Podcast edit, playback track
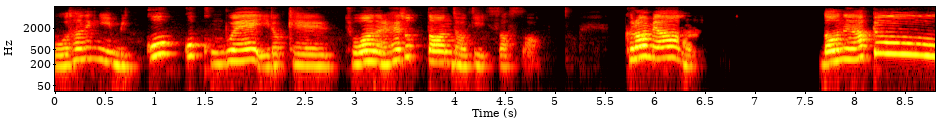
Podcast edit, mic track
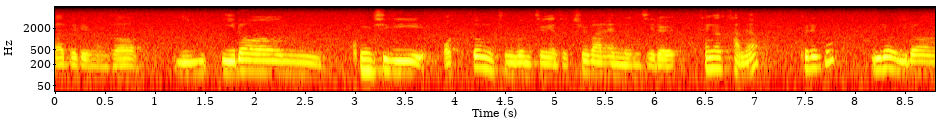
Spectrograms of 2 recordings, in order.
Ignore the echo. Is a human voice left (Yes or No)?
Yes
